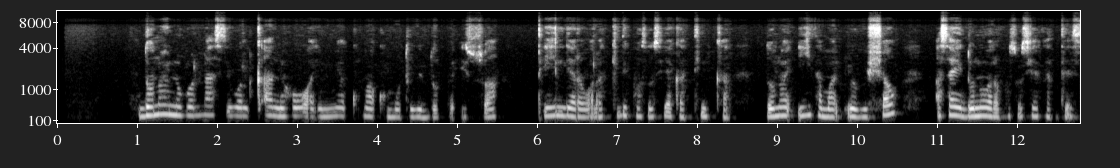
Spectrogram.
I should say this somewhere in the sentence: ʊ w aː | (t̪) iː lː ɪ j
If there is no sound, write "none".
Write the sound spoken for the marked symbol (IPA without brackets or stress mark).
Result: t̪ʼ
